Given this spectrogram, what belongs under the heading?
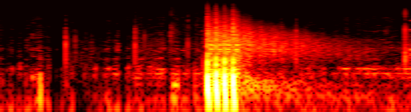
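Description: Short burst of automatic machine gun fire in the military shooter Squad, four sharp loud reports in quick succession followed by a long decaying echo over quiet ambient background.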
